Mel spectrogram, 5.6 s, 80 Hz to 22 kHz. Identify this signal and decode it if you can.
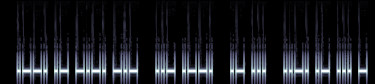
Morse code, heard as a keyed tone, about 30 wpm, 700 Hz. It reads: PACK UP AS FAST
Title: Sentences from Top 1300 Words 30wpm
